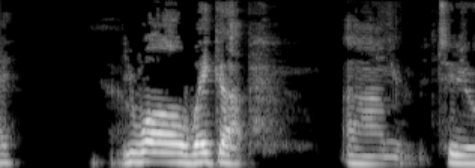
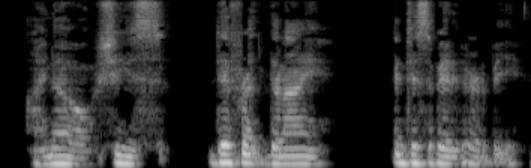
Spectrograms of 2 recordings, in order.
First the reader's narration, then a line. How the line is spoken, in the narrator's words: he goes in a hushed tone and says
